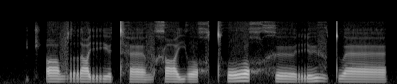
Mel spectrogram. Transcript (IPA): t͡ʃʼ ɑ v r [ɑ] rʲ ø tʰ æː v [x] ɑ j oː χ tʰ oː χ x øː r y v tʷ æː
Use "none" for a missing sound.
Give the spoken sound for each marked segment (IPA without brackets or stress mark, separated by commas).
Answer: ɑ, x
